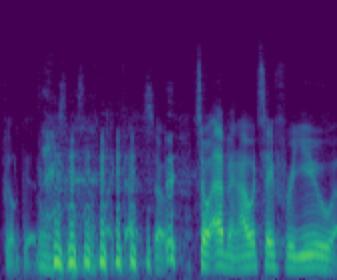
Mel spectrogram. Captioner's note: laughter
